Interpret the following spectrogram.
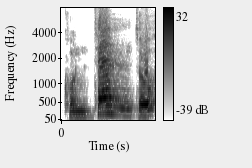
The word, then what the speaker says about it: contento: So notice there's a false rhyme, because contento has an open E on the stress, and tormento has a closed E on the stress, and it's still considered a rhyme in Italian.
